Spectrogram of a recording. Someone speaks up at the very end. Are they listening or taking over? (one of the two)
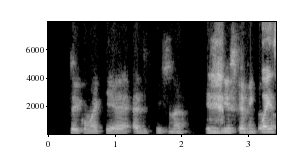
taking over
